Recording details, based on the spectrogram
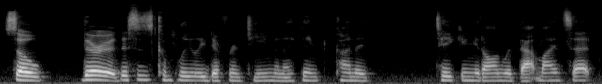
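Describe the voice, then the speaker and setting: Woman lacrosse player chatting about her season, warm low voice, dry sound. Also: little pitch movement, normal speed, no echo. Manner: chatty, many likes and fillers. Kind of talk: interview answers.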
